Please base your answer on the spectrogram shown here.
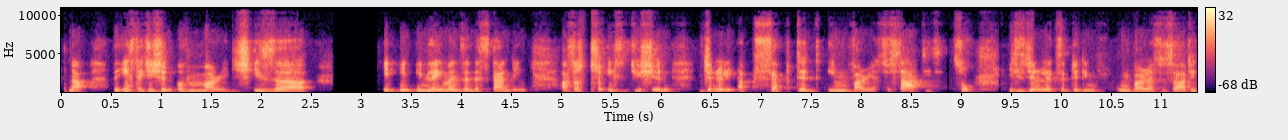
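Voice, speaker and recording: Halting teenage boy giving a debate speech. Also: fairly high pitch, husky, dull audio. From Uganda. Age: teens. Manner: halting, with repeated words and self-corrections. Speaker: student debater.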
